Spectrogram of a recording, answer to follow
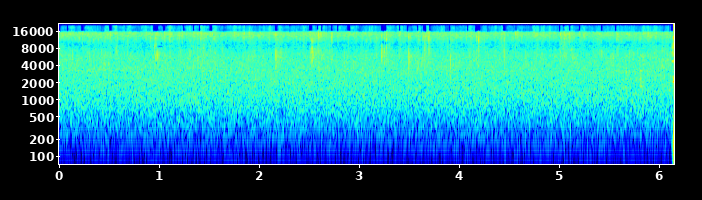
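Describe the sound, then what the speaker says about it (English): Synthetic fake rain from a homemade Nintendo 64 game, a steady even hiss of falling drops that holds unbroken at moderate volume with no other sounds. "the rain is real fake rain."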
